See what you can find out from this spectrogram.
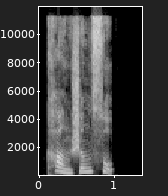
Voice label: "抗生素", Chinese

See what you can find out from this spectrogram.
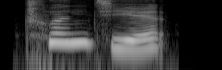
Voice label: "春节", Chinese

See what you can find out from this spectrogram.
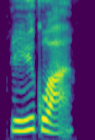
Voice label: "旅馆", Chinese

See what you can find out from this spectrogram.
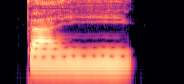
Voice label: "单一", Chinese

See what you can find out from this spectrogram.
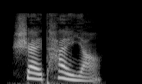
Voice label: "晒太阳", Chinese

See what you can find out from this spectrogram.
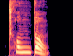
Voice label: "冲动", Chinese

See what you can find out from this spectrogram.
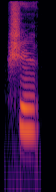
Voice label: "诗", Chinese

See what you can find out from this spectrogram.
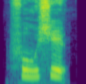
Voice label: "抚恤", Chinese

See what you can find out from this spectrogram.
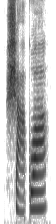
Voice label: "傻瓜", Chinese

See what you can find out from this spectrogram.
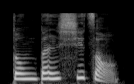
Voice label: "东奔西走", Chinese

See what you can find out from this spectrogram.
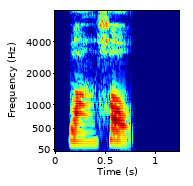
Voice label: "往后", Chinese

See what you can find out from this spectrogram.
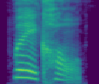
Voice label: "胃口", Chinese

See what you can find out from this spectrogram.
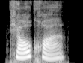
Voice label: "条款", Chinese

